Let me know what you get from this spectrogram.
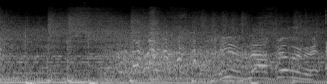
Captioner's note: all laugh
